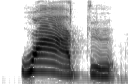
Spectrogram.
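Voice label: "wa zi", Mandarin Chinese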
